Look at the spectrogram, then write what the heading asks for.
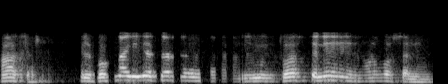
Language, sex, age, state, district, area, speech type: Kannada, male, 30-45, Karnataka, Bidar, urban, conversation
